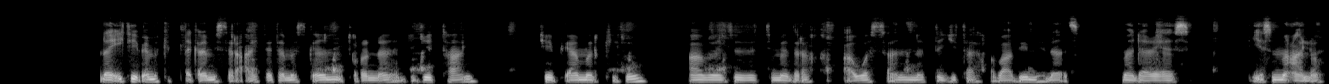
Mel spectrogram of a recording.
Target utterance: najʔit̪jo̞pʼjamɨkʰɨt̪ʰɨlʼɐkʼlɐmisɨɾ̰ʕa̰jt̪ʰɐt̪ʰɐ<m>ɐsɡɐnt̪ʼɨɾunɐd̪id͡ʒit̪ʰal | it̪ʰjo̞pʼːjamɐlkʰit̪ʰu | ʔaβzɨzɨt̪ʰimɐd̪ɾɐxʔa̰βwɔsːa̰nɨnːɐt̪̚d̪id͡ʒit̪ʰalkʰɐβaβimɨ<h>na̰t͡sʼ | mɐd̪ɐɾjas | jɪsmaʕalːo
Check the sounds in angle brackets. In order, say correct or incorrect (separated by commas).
correct, correct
